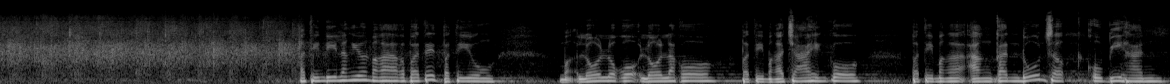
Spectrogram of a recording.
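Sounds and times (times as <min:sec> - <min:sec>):
church congregation applauding in praise of the Lord: 0:00.0 - 0:04.9
speech: 0:03.0 - 0:11.6.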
